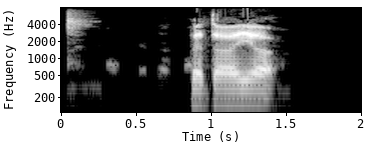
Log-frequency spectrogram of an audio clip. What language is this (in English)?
Kalkoti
